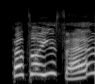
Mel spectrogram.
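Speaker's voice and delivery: high-pitched, astonished question; incredulous. Real, not acted. Host reacting to the storyteller's answer at checkout, incredulous.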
